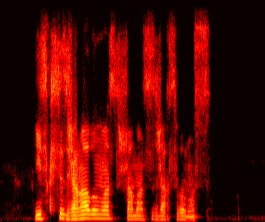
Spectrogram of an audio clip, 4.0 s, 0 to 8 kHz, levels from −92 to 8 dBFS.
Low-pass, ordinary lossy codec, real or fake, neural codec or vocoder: 7.2 kHz; Opus, 32 kbps; fake; codec, 16 kHz, 8 kbps, FreqCodec, larger model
